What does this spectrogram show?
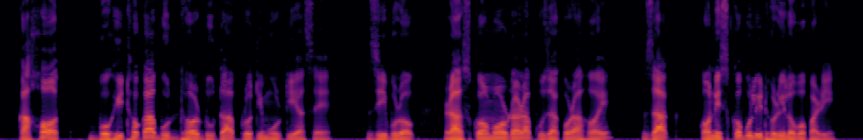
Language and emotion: Assamese, neutral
